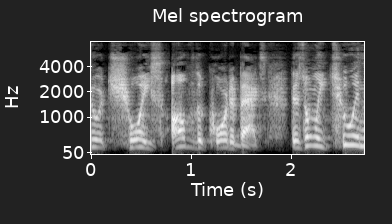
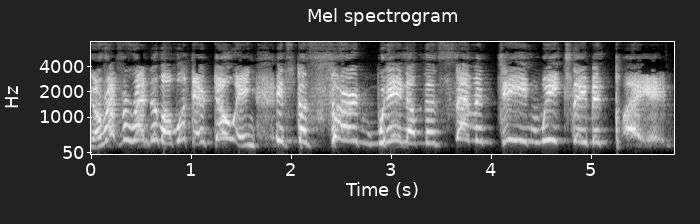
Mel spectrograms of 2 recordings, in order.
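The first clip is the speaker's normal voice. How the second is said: incredulous scoff; 8 semitones higher than usual. Real, not acted. Host mocking a guest's referendum claim in disbelief. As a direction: throw the word back at him in disbelief.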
